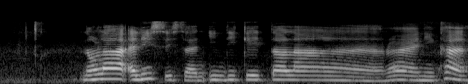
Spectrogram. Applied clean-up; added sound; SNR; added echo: none; none; none; none.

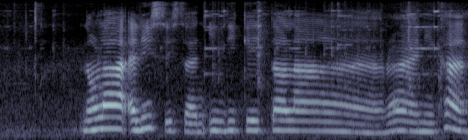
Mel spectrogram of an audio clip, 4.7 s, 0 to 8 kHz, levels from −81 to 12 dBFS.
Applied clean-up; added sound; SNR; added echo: none; Mechanisms; 18 dB; none.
